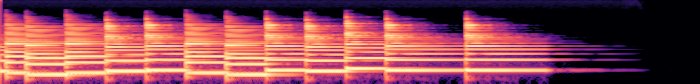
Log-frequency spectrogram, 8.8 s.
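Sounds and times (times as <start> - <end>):
guitar folk tune on several strings: 0.0 - 7.2.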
